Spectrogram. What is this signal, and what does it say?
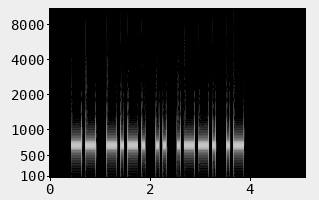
Morse code, heard as a keyed tone, about 17 wpm, 700 Hz. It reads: MCIPA
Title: Code Groups - 5 Letters - 17wpm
